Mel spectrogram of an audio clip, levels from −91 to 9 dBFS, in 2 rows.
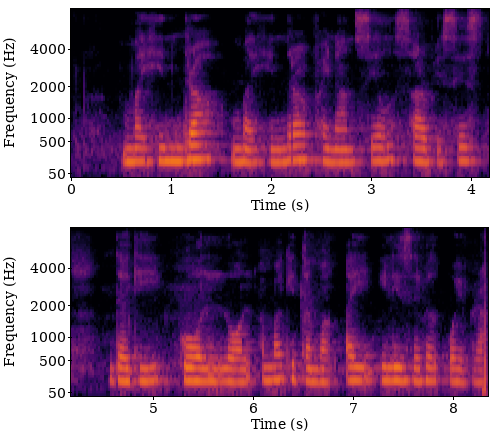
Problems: low volume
